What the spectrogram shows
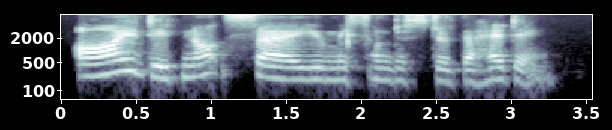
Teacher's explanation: because I'm stressing the word I I it makes that important so I did not say you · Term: sentence stress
